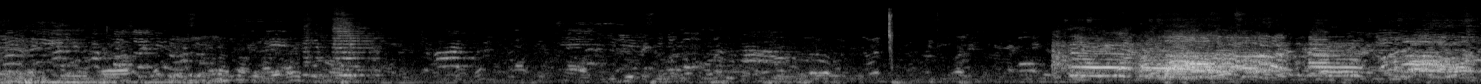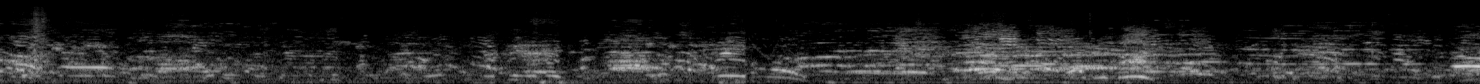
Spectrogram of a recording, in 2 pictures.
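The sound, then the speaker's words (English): A large crowd of protesters in London, England, murmurs and chatters continuously, with overlapping voices swelling louder partway through into a dense roar of shouting before easing and rising again. “Huge crowds of protesters in London, England.”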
